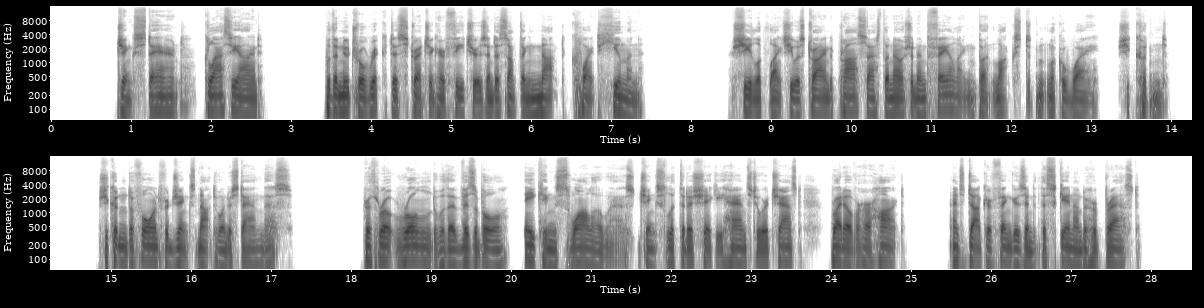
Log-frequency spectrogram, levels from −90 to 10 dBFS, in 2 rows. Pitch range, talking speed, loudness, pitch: 85-95 Hz, 155 wpm, -24 LUFS, 90 Hz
